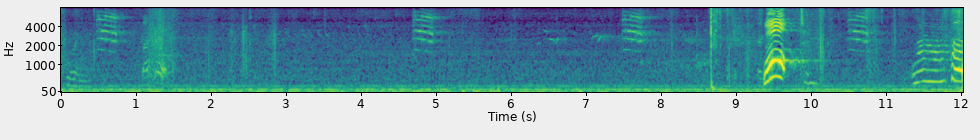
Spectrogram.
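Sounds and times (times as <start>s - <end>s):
steady low hum: 0.0s - 12.0s
bird chirping: 2.8s - 5.3s, 5.9s - 8.6s.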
